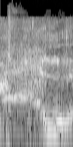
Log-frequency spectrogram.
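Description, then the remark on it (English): A loud, sustained honking nose blow lasting about a second and a half, with a harsh, buzzy tone that wavers in pitch before trailing off. “Hold on, I'm going to blow my nose.”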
